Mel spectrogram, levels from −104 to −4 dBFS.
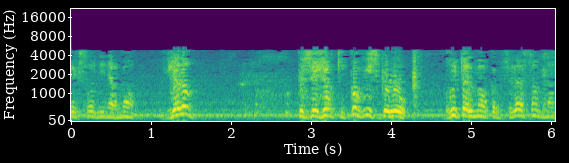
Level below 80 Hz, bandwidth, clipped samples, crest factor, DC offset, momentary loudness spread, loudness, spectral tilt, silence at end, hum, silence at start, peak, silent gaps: -44 dBFS; 5.4 kHz; 0.7%; 12 dB; under 0.1%; 17 LU; -11 LUFS; -7.5 dB/octave; 0 s; none; 0 s; 0 dBFS; none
